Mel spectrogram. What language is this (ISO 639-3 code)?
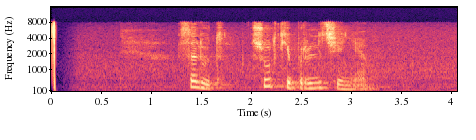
rus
